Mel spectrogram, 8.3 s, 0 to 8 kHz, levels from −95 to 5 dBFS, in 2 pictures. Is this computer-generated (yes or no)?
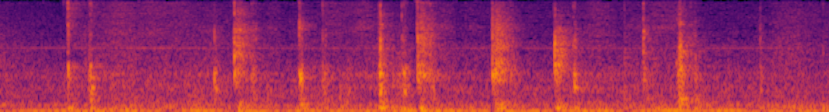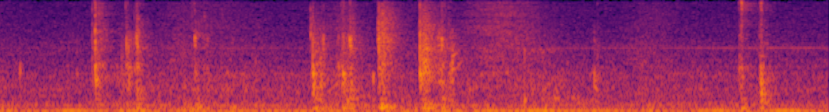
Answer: no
